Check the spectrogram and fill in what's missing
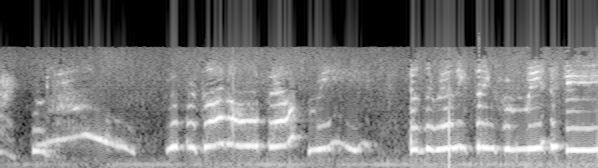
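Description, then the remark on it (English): A cat meows over and over, a run of drawn-out, plaintive calls with rising and falling pitch and short pauses between them, over a faint low hum. “Well, I didn't mean to overlook you, little fraidy cat.”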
